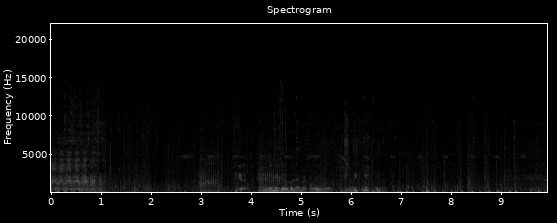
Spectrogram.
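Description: Horse hooves thud and clop on soft ground.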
